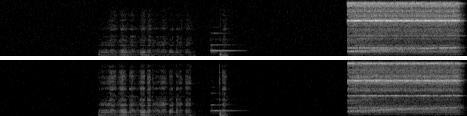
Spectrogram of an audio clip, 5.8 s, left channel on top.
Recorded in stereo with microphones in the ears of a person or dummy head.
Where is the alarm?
80° left, 3.5 m.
